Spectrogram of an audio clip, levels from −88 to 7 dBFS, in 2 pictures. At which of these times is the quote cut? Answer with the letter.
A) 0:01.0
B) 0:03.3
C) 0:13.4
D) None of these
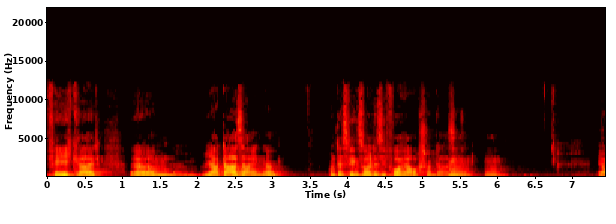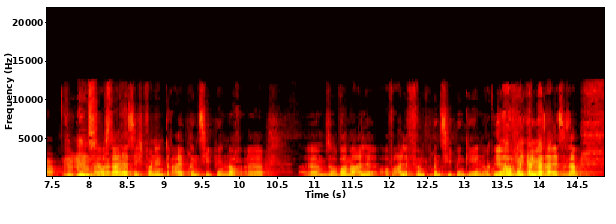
C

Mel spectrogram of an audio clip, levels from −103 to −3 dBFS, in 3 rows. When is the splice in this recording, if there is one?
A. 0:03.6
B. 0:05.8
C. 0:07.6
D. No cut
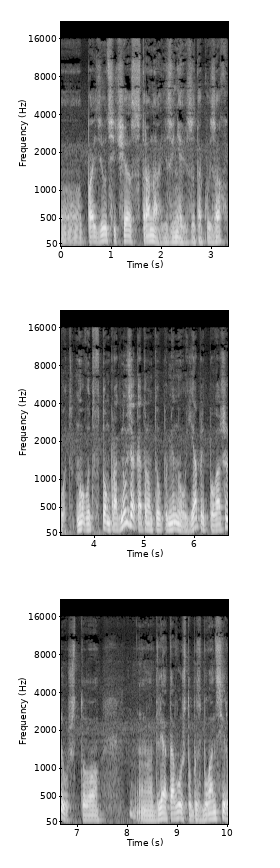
D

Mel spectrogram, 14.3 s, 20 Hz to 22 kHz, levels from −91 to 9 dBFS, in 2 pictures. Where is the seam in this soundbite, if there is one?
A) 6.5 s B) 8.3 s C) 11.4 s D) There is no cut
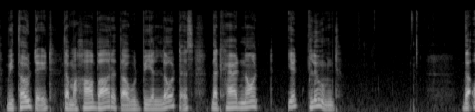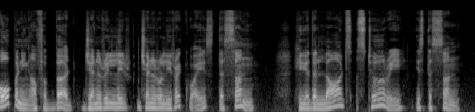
D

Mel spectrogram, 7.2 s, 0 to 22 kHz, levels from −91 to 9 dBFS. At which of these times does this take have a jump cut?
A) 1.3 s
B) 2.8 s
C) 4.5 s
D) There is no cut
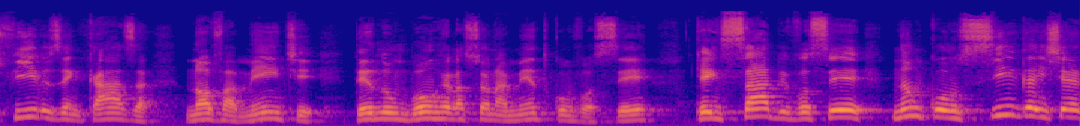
C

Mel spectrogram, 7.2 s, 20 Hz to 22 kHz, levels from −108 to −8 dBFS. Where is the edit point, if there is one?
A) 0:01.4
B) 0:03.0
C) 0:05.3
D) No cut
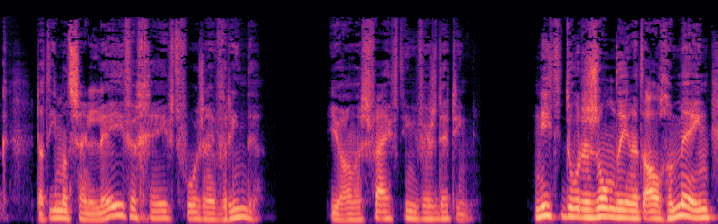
C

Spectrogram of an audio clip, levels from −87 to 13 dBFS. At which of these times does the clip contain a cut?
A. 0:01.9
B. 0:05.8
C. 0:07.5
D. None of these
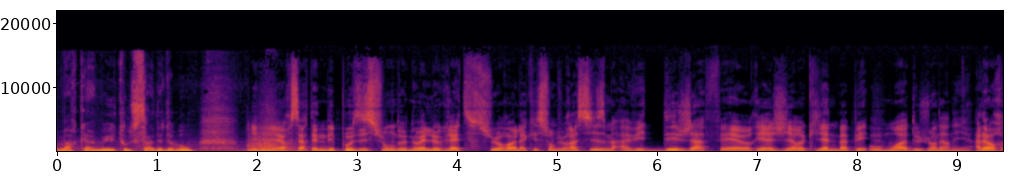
A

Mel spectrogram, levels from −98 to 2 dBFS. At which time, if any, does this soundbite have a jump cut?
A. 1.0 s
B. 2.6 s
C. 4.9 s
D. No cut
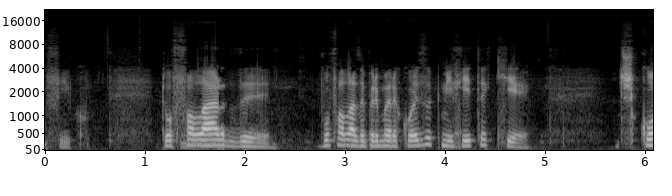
B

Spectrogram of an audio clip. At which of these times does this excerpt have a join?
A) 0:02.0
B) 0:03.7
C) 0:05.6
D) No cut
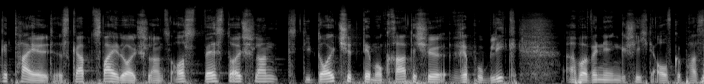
D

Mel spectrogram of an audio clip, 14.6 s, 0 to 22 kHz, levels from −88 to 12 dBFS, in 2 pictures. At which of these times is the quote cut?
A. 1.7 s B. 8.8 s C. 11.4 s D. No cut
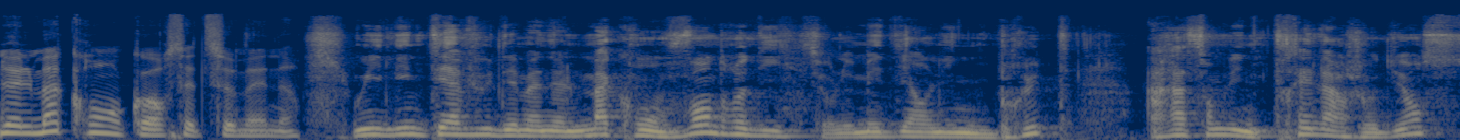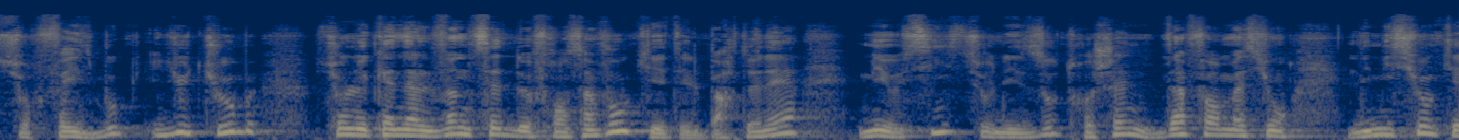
D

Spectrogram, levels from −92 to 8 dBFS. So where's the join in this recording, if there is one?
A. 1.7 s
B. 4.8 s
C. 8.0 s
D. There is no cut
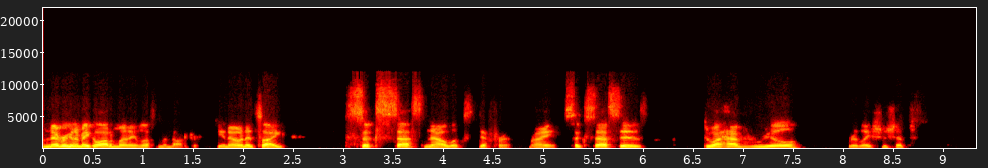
A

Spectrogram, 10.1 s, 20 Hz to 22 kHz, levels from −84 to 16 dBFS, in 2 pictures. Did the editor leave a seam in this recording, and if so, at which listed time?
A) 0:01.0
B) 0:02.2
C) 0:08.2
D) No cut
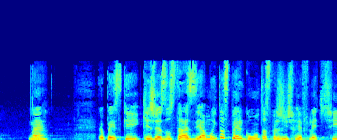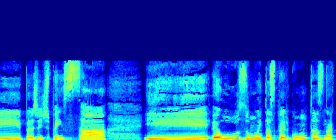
C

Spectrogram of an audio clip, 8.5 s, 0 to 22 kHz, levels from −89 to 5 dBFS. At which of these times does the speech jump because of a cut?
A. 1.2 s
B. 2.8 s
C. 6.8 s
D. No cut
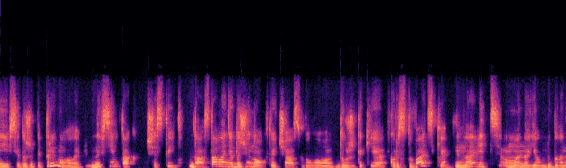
D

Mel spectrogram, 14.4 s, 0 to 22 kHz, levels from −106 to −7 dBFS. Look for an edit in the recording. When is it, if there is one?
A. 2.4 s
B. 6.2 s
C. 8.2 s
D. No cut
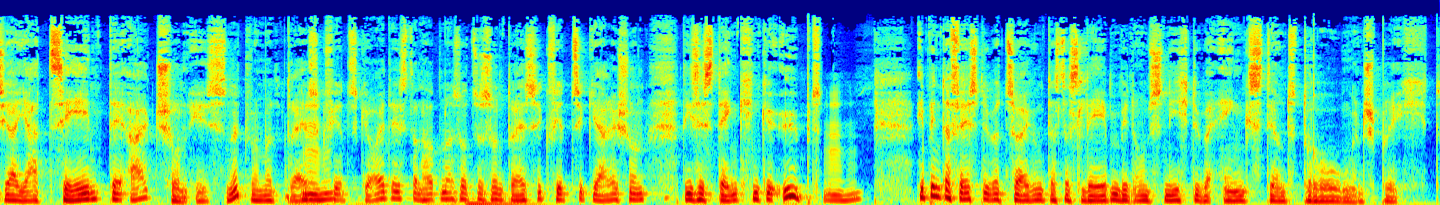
C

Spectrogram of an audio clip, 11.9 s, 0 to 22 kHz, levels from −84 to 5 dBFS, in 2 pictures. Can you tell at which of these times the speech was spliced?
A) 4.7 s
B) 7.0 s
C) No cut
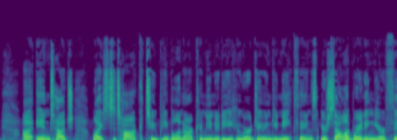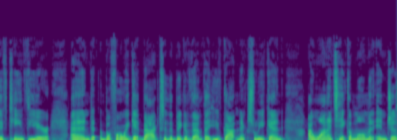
A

